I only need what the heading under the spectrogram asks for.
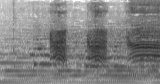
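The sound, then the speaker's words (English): A heron gives three harsh, rasping squawks in quick succession, fairly loud, over a steady low background hum. “recognizably the bird known as a heron, with one unusual feature, which is that I don't know what kind of noises actual herons make,”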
